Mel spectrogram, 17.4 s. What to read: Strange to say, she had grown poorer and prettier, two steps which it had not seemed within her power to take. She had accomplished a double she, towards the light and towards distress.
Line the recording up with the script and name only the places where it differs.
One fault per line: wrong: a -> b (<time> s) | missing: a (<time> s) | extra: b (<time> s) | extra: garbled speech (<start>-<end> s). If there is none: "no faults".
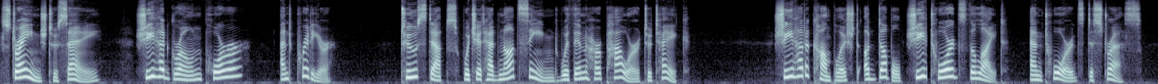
no faults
